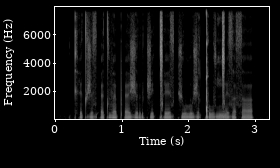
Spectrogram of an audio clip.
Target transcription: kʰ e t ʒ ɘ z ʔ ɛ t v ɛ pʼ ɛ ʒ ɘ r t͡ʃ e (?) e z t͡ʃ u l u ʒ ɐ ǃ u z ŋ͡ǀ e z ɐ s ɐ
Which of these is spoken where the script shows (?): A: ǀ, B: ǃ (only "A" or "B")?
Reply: A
